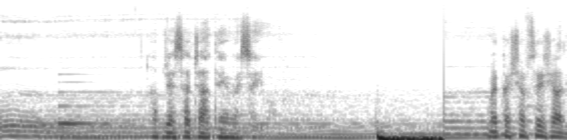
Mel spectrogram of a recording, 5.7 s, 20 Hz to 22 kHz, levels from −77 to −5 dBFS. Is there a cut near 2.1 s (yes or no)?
no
